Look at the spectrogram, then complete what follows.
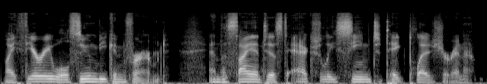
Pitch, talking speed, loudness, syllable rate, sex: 110 Hz, 195 wpm, -18 LUFS, 5.9 syllables/s, male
